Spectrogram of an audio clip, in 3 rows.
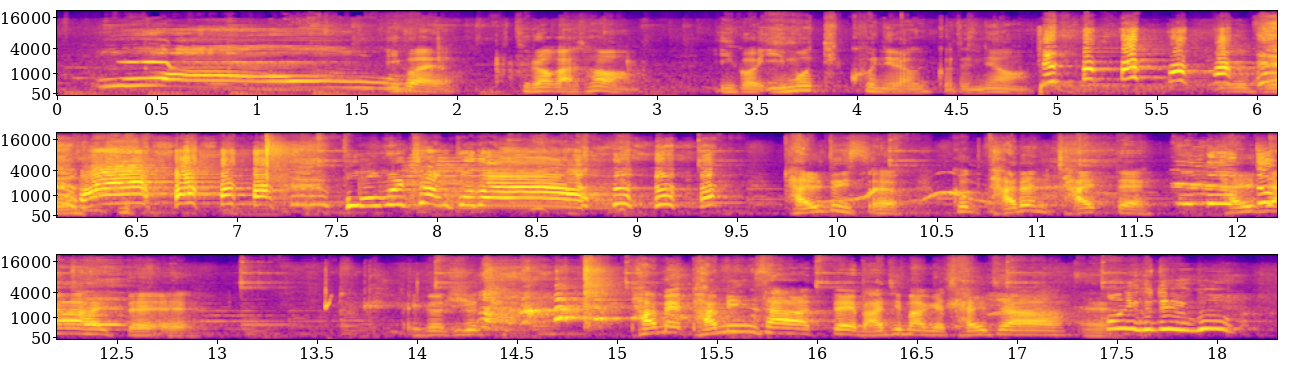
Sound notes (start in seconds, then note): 5.0 immediately burst out laughing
